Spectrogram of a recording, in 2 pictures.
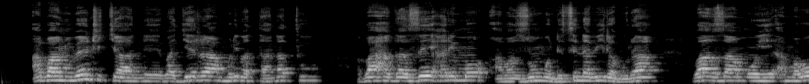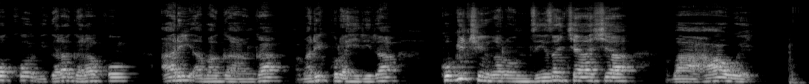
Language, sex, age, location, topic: Kinyarwanda, female, 36-49, Nyagatare, health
